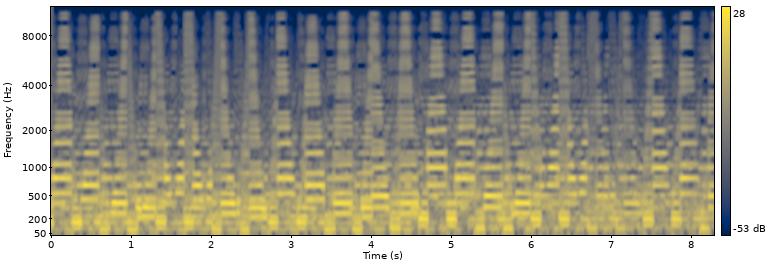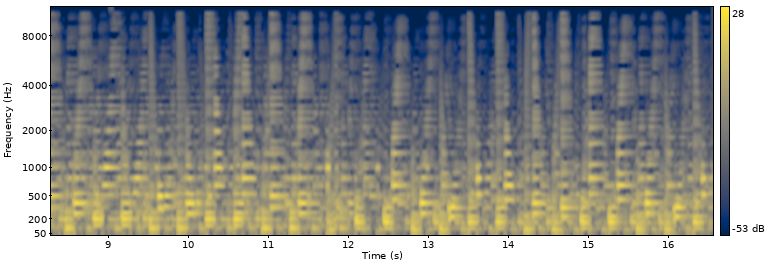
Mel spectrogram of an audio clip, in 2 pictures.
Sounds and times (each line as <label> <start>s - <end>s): Synthesizer 0.0s - 16.5s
